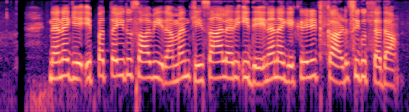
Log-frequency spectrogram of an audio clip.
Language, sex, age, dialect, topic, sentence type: Kannada, female, 36-40, Coastal/Dakshin, banking, question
